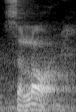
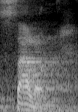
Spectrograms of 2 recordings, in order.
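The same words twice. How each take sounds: First: It is said with an American accent. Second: It is said with a British accent. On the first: "Jika Anda menggunakan Amerika" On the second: "melafalkan gaya yang British"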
